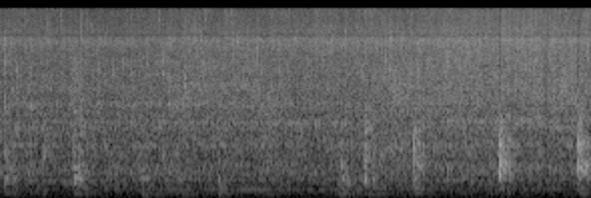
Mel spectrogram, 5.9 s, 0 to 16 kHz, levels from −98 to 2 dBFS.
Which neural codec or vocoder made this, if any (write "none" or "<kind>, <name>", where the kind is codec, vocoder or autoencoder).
vocoder, BigVGAN v2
